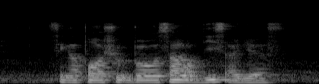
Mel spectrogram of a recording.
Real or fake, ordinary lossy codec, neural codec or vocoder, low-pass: real; none; none; 7.2 kHz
